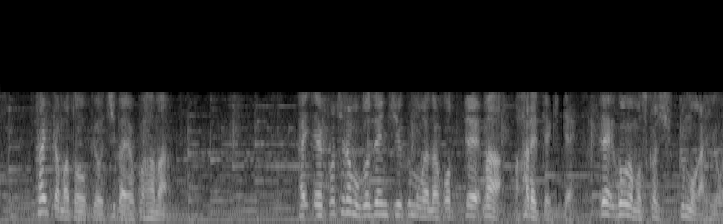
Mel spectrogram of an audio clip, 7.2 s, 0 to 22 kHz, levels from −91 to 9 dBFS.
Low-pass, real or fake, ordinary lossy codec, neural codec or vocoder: 7.2 kHz; real; AAC, 16 kbps; none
